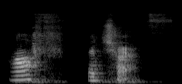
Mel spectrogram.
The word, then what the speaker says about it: off the charts: here off the charts off the charts so notice here I'm putting the worst dress on the first word off so off the charts again stress on charts off the charts off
